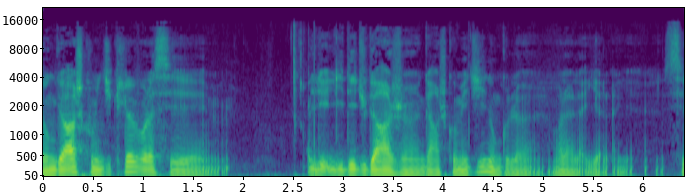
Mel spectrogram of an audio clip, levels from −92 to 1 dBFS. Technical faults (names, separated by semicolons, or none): block of digital silence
